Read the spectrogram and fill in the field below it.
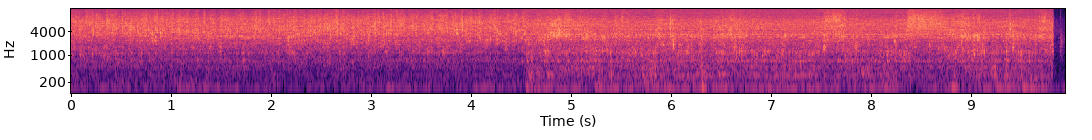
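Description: Cold tap water gushes steadily from a kitchen faucet over frozen food in a sink to thaw it, a loud continuous splashing rush with no pauses and no talking.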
